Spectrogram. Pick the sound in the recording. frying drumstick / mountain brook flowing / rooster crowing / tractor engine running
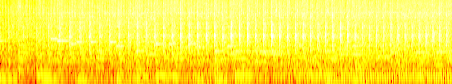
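tractor engine running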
